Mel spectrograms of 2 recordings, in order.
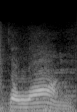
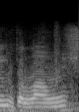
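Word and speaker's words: DeLonge: Gary's chicken and ribs I am Tom Del long but it should be Delong cuz I went to France and they said you're pronouncing it wrong I'm all DeLong know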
